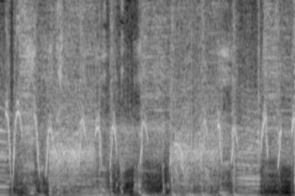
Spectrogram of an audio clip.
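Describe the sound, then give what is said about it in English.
Rapid turntable scratches sweep up and down in quick, high-pitched chirps, repeating over and over like a bird's call, loud and up front over a thumping beat. “making the track sound like a bird.”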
